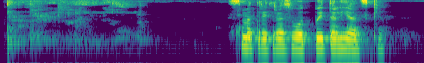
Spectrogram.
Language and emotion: Russian, neutral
